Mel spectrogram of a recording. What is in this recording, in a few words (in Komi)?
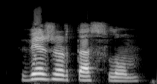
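"вежӧртаслун", Komi, female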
